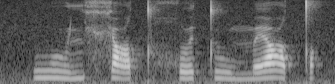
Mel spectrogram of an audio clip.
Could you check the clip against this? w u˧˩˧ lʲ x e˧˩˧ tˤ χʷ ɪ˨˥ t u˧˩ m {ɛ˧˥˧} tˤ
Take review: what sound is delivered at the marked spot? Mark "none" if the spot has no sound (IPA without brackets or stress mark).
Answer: ɛ˧˥˧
